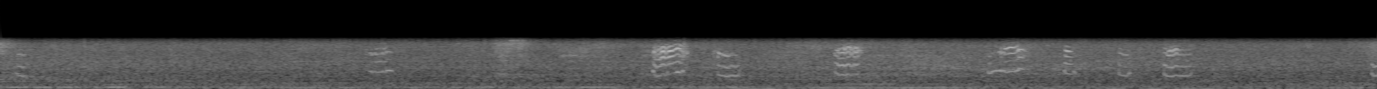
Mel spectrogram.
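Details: Minnie, a pet cat going through her first heat, calls in a run of about six rising-then-falling yowls from midway on, each short and strained, above a constant low droning hum.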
